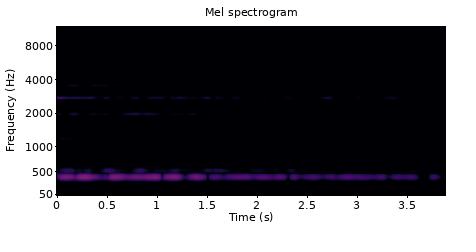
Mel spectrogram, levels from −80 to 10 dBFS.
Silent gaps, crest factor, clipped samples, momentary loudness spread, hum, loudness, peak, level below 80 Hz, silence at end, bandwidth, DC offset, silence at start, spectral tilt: none; 12 dB; under 0.1%; 11 LU; none; -59 LUFS; -46 dBFS; under -90 dBFS; 0 s; 10 kHz; under 0.1%; 0 s; -3 dB/octave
